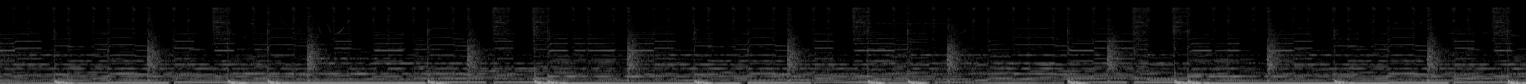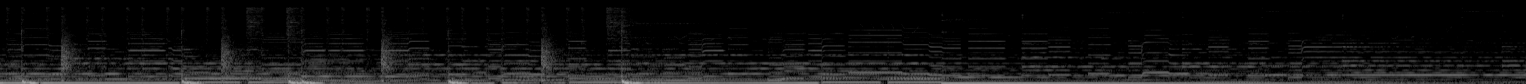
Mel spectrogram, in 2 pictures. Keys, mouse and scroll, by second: 1.0 o, 2.0-2.8 typing, 3.2 Return, 4.9 o, 5.6 Return, 6.4-7.8 typing, 7.9 Return, 10.8 o, 11.2 Return, 12.2-13.7 typing, 13.1 Return, 14.5 Return, 15.5 o, 15.8 p, 16.2 Return, 16.4 p, 18.5-19.5 typing, 19.7 Return, 20.8 o, 21.2 Return, 22.1-23.0 typing, 23.4 Return, 24.8-27.7 typing, 25.5 Return, 26.4 Return, 27.7 Return, 28.6 Return, 29.7-30.5 typing.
